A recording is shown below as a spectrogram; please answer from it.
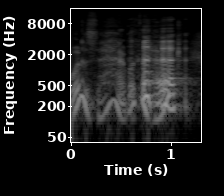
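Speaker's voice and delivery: high, laughing, baffled tone.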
